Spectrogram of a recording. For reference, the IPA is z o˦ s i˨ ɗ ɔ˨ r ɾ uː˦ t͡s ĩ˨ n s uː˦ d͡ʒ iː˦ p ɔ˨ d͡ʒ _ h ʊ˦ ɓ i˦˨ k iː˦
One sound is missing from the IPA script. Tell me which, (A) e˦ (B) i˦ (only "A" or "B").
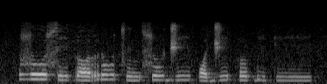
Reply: B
